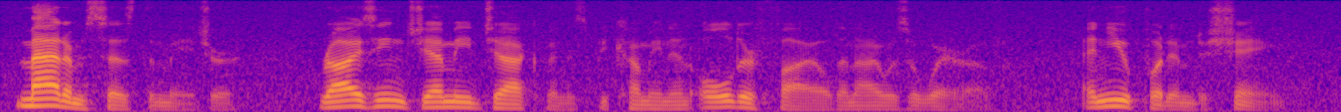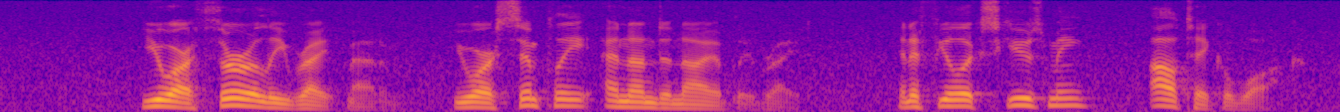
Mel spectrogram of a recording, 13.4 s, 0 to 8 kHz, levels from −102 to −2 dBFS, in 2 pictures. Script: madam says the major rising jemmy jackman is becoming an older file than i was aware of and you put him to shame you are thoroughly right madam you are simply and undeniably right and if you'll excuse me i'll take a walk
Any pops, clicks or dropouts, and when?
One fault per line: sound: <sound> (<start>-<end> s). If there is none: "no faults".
no faults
